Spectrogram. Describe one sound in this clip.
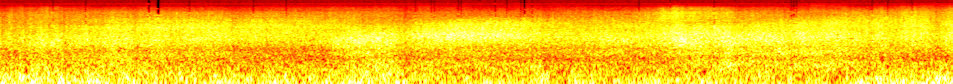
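Choppy waves slosh and splash against a boat.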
